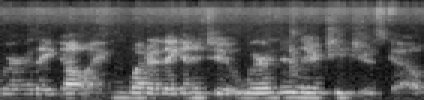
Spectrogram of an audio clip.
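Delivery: plain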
